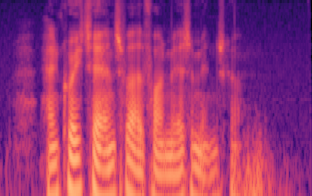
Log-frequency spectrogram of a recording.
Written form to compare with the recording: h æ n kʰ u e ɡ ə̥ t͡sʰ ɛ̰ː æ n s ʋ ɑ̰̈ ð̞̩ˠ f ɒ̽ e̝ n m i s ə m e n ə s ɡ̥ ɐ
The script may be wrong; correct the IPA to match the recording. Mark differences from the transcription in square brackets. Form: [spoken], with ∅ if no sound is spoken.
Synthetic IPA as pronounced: h æ n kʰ u e ɡ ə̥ t͡sʰ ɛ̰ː æ n s ʋ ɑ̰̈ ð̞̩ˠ f ɒ̽ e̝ n m [æ] s ə m e n ə s ɡ̥ ɐ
